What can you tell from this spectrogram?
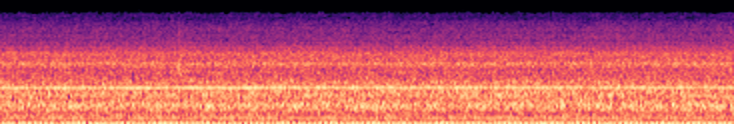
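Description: Steady, loud rushing whoosh with a thin constant whistle on top and no change in speed: the console's cooling fan is running hard.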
